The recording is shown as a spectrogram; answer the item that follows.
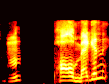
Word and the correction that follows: McGann: is going to be there. Is that how you pronounce that? – McGann, the Eighth Doctor.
